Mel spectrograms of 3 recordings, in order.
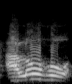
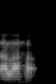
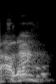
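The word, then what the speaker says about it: ܐܠܗܐ: Nih Elah, kemudian dibacanya Aloho. Kalau dalam Aramaik, ini ya, Aramaik Timur dia menggunakan O jadinya. Nah sekarang dekat mana sama Theos? Kalau barat gimana? Kalau barat Alaha. Kalau timur Aloho.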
